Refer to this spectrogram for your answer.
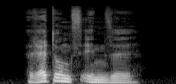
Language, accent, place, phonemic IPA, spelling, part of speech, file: German, Germany, Berlin, /ˈrɛtʊŋsˌʔɪnzəl/, Rettungsinsel, noun, De-Rettungsinsel.ogg
- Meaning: a float on water designed to admit human load but only driven by water in a random direction, life raft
